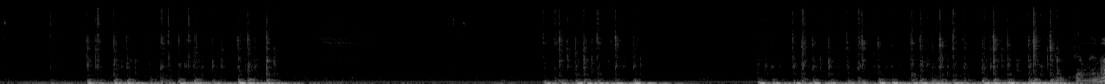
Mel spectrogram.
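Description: Bursts of rapid computer keyboard typing, close and fairly loud, come in three clusters separated by quieter pauses with a low steady hum underneath, as values are entered into a web form.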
